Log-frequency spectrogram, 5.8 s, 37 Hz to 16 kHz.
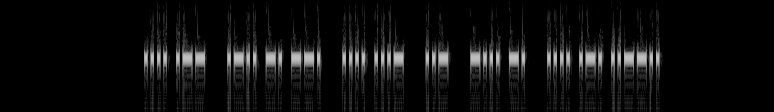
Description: Morse code, heard as a keyed tone, about 46 wpm, 700 Hz. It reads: HW LNG HV U BN HR?
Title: Sentences from Top 200 Words and Abbreviations 50wpm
